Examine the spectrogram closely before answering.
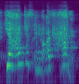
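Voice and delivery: child voicing that they've had enough, mock fed-up; exasperated child. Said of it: "snorting and just angry".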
